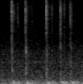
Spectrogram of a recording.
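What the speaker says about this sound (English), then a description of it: "today I'm learning how to use Word to type documents" Close, light keystrokes on a computer keyboard while typing a document in Microsoft Word, about five quick clicks in an uneven rhythm with no voices.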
